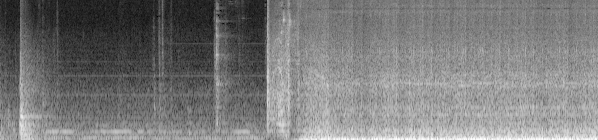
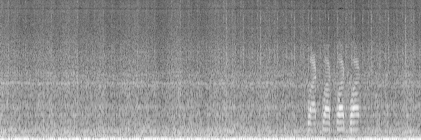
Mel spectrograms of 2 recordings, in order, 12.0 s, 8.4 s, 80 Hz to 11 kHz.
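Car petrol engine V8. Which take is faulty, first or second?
second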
